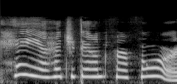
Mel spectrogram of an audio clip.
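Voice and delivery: high, bright mock-therapist voice; high mock therapist voice, reading out her text; imitating therapist. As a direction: chirp it like a cheery text. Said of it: "my therapist texted me and was like".

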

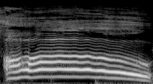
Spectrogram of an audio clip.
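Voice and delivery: loud, high "Oh!"; surprised shout. Real, not acted. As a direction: gasp it out in delight. Reacting to the title pitch.

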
